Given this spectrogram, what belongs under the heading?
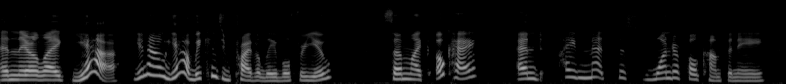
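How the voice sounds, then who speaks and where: With a Brooklyn accent, a woman speaks at a fairly high pitch and moderate pace. Her pitch swings very widely, and the sound is dry and close with no echo. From Brooklyn, New York. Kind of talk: interview conversation. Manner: casual, halting with fillers.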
